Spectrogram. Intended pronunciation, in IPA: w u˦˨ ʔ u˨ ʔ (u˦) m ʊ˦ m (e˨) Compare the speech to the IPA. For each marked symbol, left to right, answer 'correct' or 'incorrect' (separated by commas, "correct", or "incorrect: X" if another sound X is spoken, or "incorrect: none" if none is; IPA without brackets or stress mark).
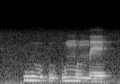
correct, incorrect: e˦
